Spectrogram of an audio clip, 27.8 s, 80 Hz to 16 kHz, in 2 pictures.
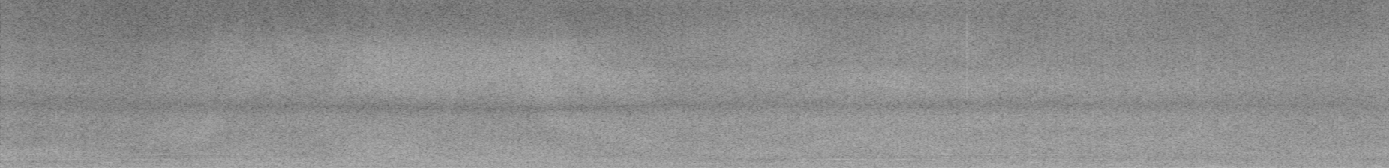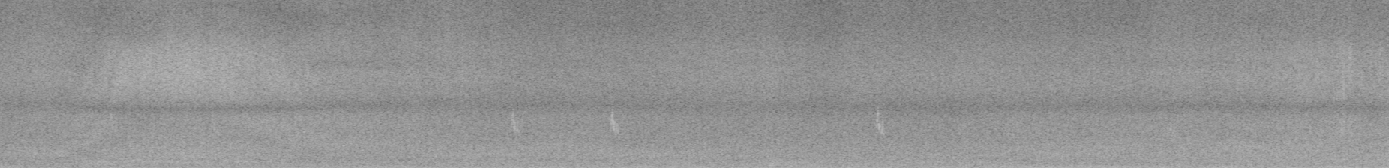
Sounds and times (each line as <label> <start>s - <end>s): water 0.0s - 27.7s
